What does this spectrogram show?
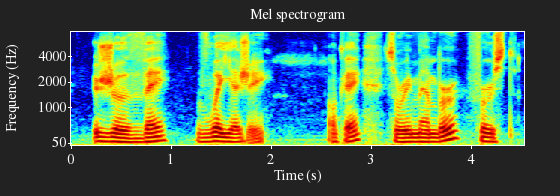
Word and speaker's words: je vais: Okay, first person here, je vais. Remember, final S not pronounced.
